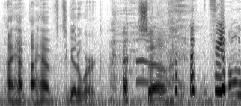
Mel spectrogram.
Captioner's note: laughter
